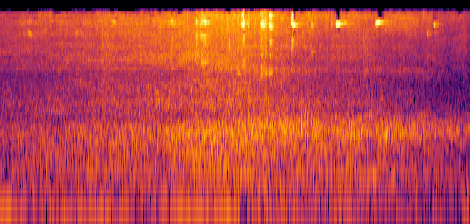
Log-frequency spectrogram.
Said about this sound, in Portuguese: E aí faz muito barulho, os pneus dos carros no chão faz muito barulho. Então quando passa passo eu tenho que dar uma, uma pausa e uma enrolada para recuperar.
